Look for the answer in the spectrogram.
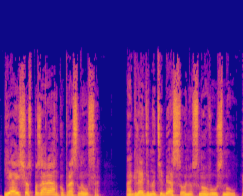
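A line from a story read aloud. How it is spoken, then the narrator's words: Cheerful. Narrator (Russian): весело проговорил он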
